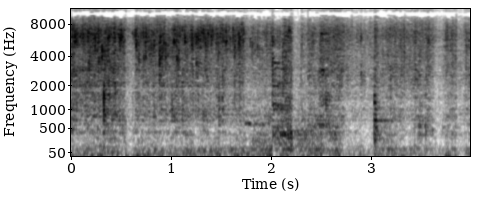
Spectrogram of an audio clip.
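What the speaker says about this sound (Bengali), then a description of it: "পেঁয়াজগুলো হালকা বাদামি কালার করে ভেজে নেব।" Chopped onions fry in a pan with oil after potatoes and vegetables, a loud, close, continuous sizzle with occasional scraping from stirring.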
